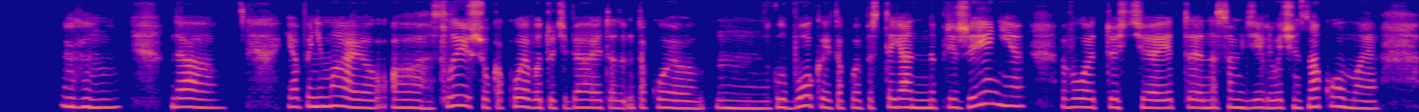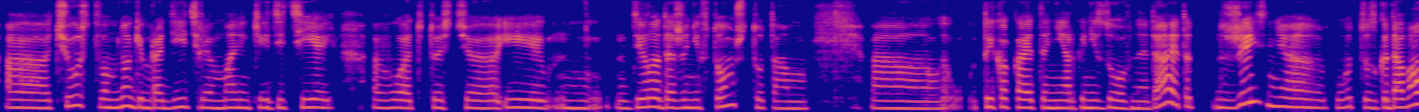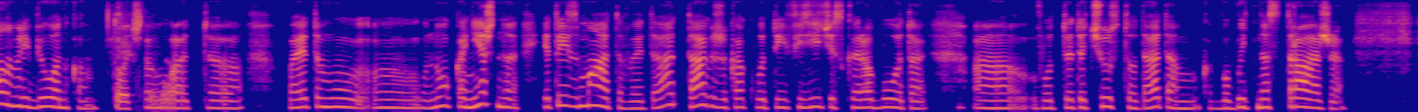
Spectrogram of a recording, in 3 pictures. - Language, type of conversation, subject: Russian, advice, Как справиться с постоянным напряжением и невозможностью расслабиться?
- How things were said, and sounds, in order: none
